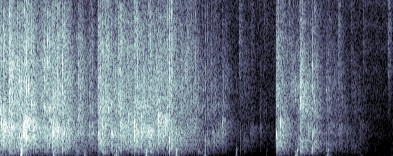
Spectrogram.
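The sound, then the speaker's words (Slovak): A crowd applauds with dense, overlapping claps that taper off after about two seconds, then a second, shorter burst of clapping rises and fades out. “To si myslím, že to si zaslúži potlesk jednoznačne.”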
